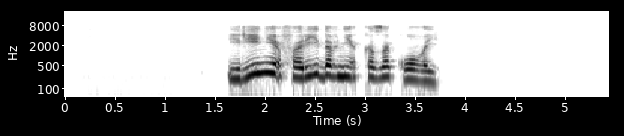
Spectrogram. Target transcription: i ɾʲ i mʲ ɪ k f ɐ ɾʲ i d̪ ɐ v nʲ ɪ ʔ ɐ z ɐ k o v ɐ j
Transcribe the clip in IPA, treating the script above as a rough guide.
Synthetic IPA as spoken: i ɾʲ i nʲ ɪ f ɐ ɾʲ i d̪ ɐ v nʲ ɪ k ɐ z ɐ k o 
